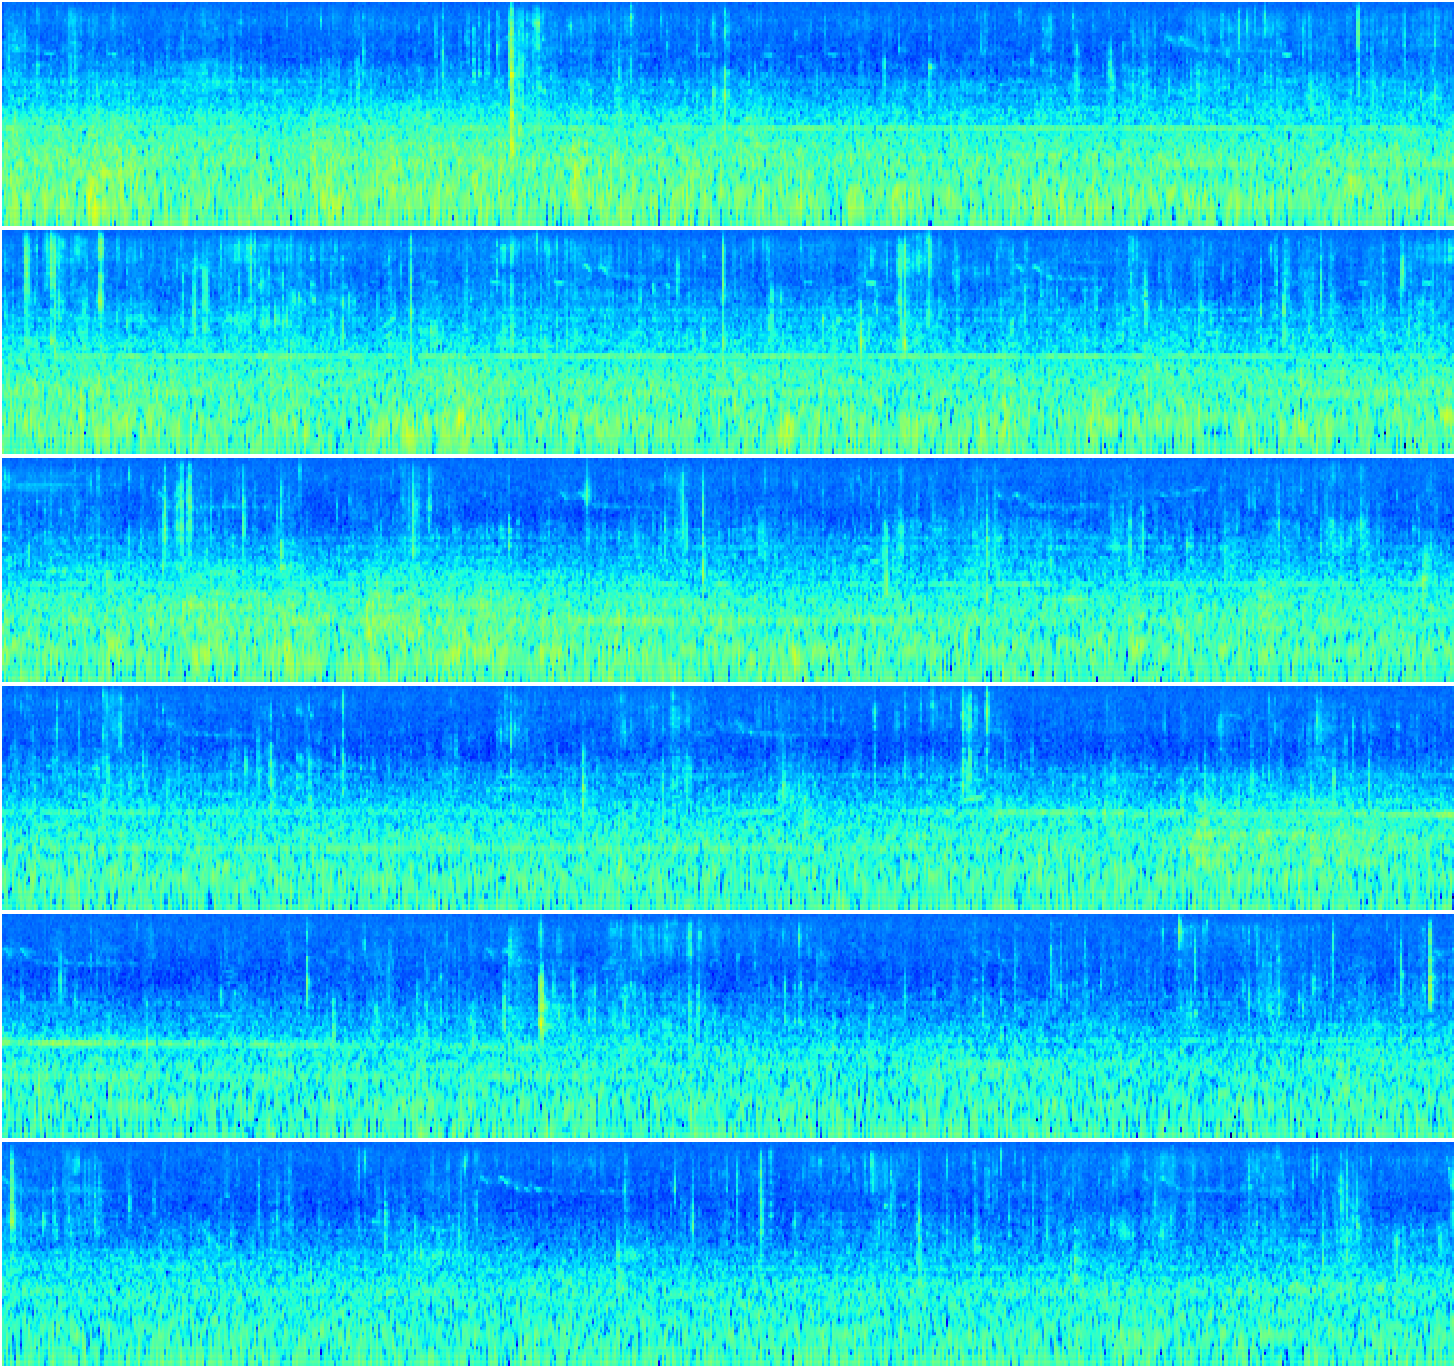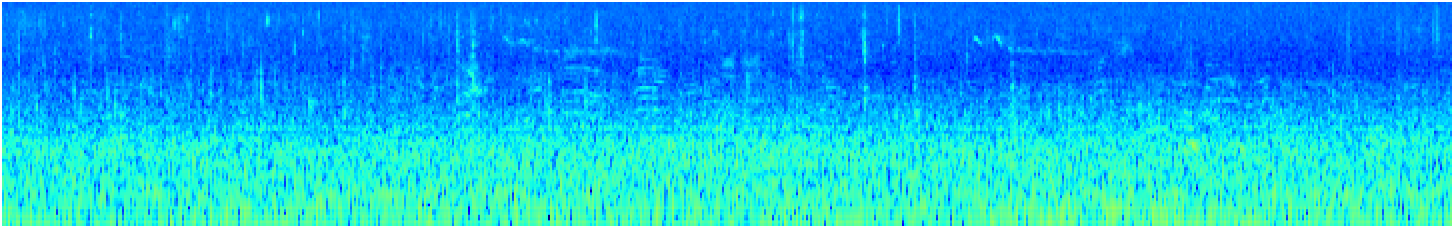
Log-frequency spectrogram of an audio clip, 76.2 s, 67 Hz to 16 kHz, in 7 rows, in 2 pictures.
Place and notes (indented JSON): {
  "title": "berlin, plänterwald: spreeufer, steg - the city, the country & me: icebreaker, coal barges",
  "date": "2012-02-12 16:09:00",
  "description": "icebreaker opens a channel through the ice, coal barges on their way to the nearby power plant, cracking ice-sheets\nthe city, the country & me: february 12, 2012",
  "latitude": "52.47",
  "longitude": "13.49",
  "altitude": "31",
  "timezone": "Europe/Berlin"
}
